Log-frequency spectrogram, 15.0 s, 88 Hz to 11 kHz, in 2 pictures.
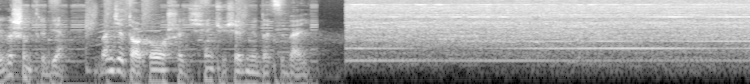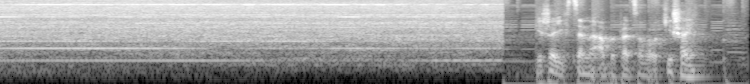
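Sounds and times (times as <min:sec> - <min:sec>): robot vacuum whining hum: 0:03.5 - 0:12.6.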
